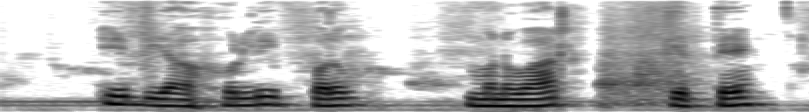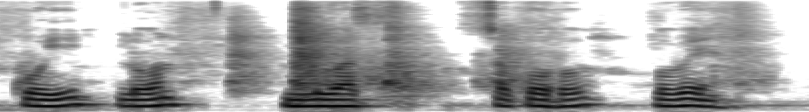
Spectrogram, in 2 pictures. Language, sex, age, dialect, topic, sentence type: Magahi, male, 31-35, Northeastern/Surjapuri, banking, question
